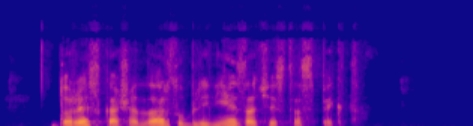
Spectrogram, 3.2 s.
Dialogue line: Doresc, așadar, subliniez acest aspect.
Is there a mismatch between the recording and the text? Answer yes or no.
no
